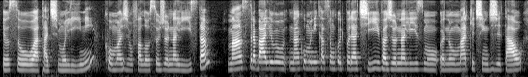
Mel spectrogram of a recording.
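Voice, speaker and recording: A woman's voice: mid-range voice, little pitch movement, a little slow, a bit bright, clear, resonant tone. A woman in her forties, a podcast guest, talking in a casual, reflective way. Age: 40s. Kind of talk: casual chat.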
